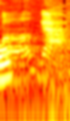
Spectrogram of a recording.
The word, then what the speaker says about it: phở gà: Phở gà.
